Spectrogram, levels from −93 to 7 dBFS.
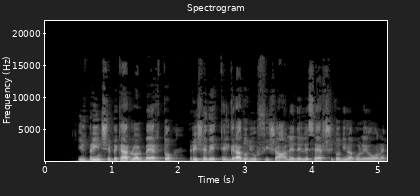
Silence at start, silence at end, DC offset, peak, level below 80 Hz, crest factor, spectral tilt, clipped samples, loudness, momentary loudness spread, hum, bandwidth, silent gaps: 0.5 s; 0 s; under 0.1%; -6 dBFS; -60 dBFS; 20 dB; -5.5 dB/octave; under 0.1%; -27 LUFS; 8 LU; none; 16 kHz; none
